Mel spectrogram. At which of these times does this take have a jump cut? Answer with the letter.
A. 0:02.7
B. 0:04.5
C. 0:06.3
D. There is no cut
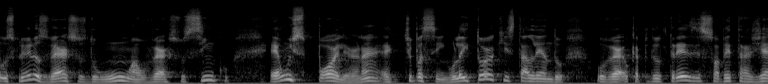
C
